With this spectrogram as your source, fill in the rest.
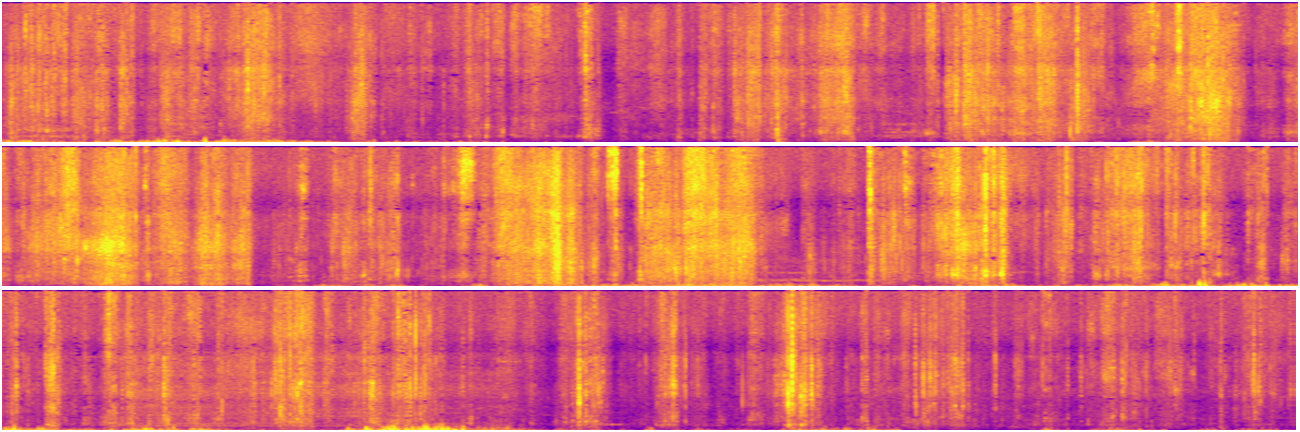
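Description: Rubber scrapes and creaks as hands work a tyre and inner tube.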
